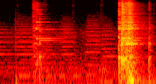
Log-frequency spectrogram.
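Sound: pots and pans clattering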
